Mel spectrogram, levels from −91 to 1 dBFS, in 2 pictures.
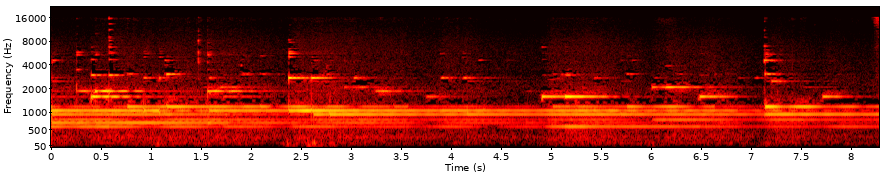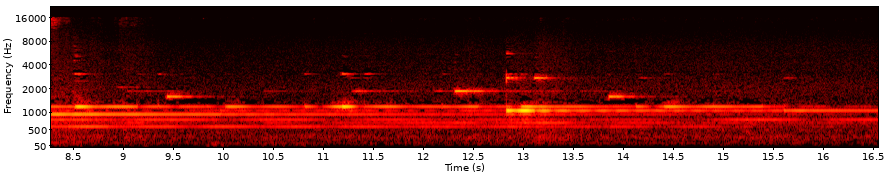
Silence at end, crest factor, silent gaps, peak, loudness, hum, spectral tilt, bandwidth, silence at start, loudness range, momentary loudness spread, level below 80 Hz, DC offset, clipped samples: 0 s; 20 dB; none; -16 dBFS; -33 LUFS; none; -0.5 dB/octave; 16.5 kHz; 0 s; 10 LU; 20 LU; -80 dBFS; under 0.1%; under 0.1%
